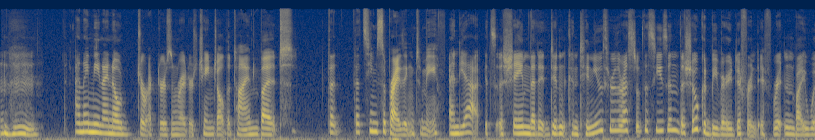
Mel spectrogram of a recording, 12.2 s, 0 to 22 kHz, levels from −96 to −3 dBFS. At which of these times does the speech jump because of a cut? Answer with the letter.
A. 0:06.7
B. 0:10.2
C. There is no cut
A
